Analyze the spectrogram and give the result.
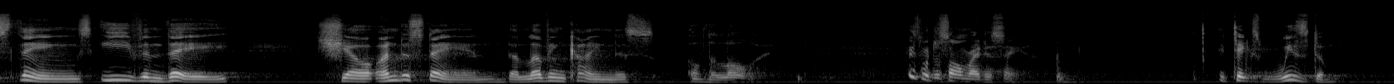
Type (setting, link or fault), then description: setting, large echoing room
